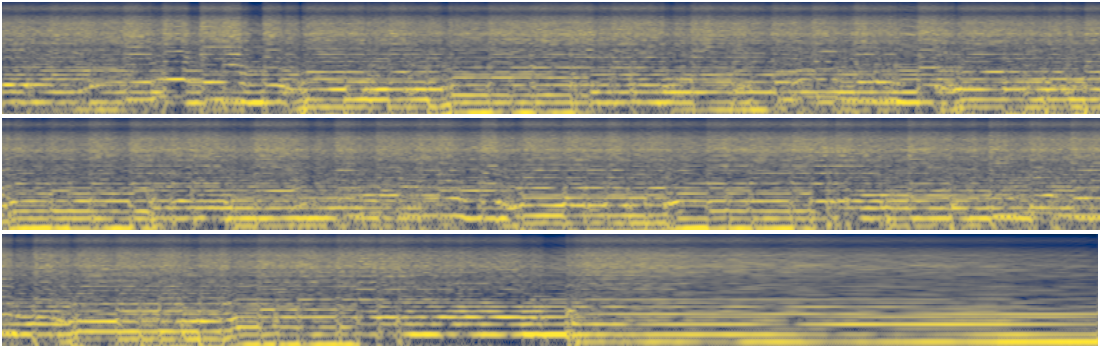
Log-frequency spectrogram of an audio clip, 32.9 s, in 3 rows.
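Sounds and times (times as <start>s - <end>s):
electric guitar through an overdrive pedal playing chords: 0.0s - 32.9s.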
